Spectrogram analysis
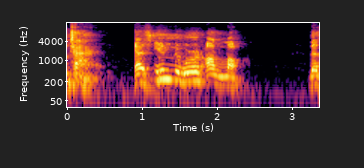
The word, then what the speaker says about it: Allah: this plus this and it's pronounced as La everywhere except in the word Allah all right he now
